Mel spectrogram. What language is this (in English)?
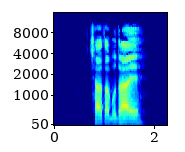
Khetrani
